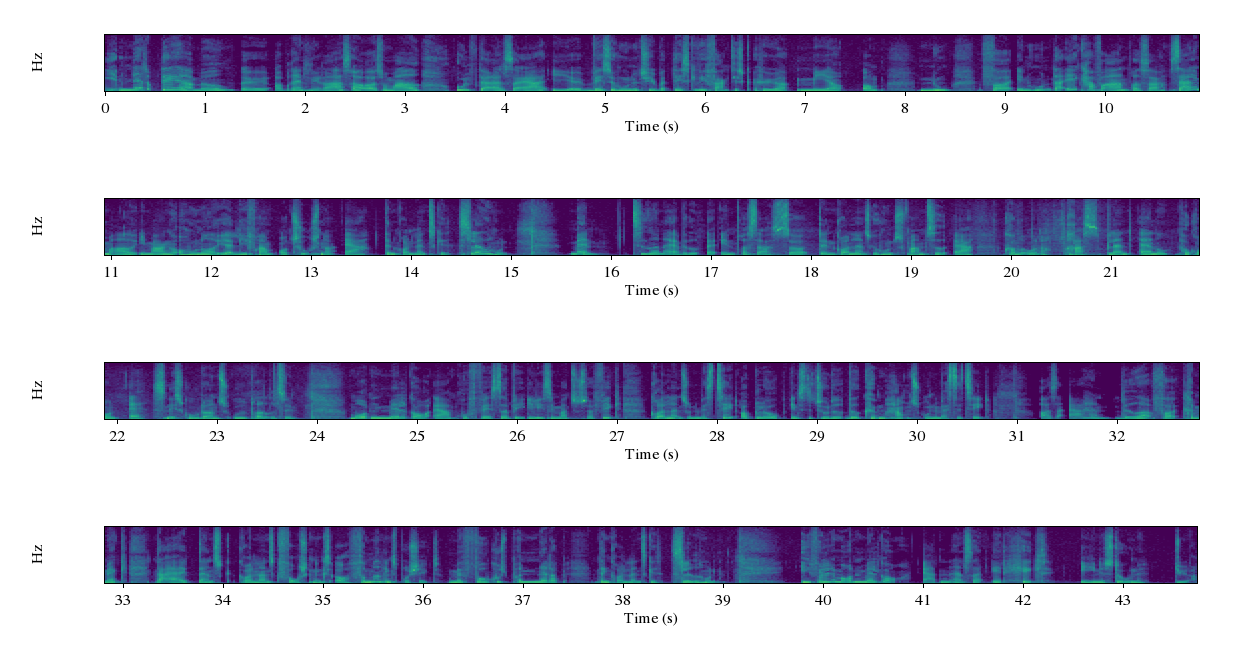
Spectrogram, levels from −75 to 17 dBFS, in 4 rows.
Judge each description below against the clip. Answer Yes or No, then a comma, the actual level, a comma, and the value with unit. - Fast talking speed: No, average, 155 wpm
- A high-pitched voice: Yes, high, 225 Hz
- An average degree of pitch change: No, wide, 6.7 semitones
